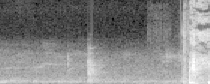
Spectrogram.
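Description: Quiet kitchen with one light knock about a second in, then a loud, ringing clatter near the end as a glass pot lid with a metal rim is picked up off the counter.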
